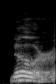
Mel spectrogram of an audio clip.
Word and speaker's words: Mueller: name wrong i'm sorry is it mueller i'd say miller miller okay well i had 50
